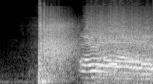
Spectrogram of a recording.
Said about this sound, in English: Oh! Ow! Dude, I know. This finger got slapped like that. Haha. I actually hurting. Didn't get fast enough.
